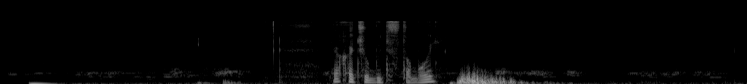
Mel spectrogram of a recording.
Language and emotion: Russian, neutral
